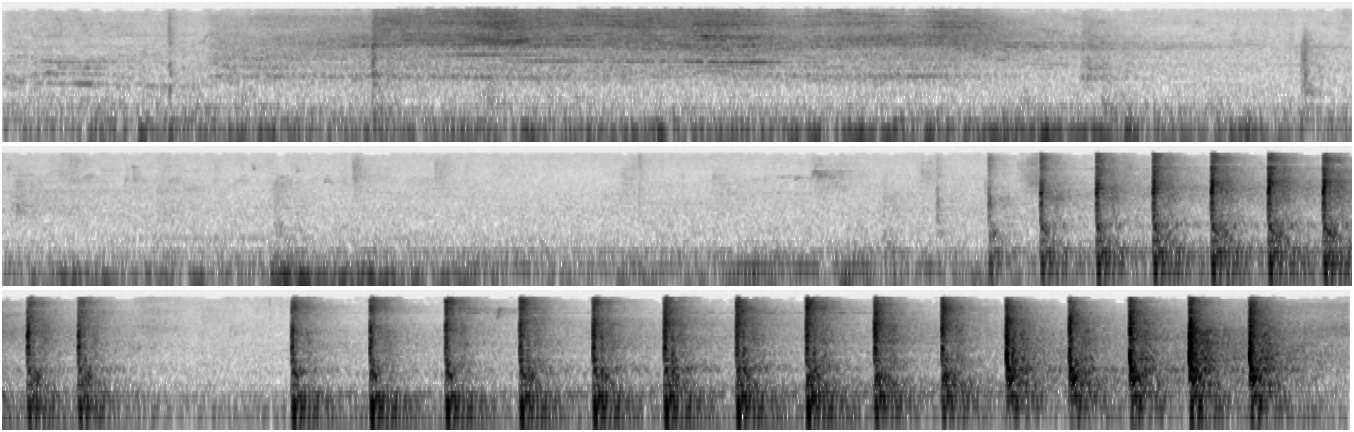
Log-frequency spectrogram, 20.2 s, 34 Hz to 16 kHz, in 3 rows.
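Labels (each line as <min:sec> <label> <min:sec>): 0:00.0 A person is speaking softly in the distance. 0:08.7
0:00.0 Occasional sharp electric sawing sounds from a distance. 0:08.7
0:11.9 A loud hammering sound with increasing intensity. 0:20.2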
